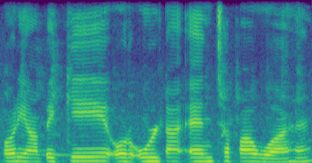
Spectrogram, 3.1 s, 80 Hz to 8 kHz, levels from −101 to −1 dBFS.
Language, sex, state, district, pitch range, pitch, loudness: Hindi, female, Haryana, Charkhi Dadri, 180-190 Hz, 185 Hz, -14 LUFS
